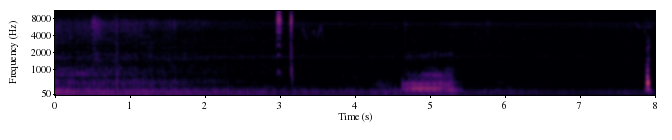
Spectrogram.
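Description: A young Dhanni cow gives one short, low moo about five seconds in. Two sharp clicks come just before it, over a low hum that fades away in the first two seconds.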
